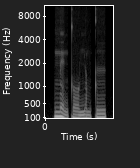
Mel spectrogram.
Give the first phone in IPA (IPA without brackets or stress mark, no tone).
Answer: m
